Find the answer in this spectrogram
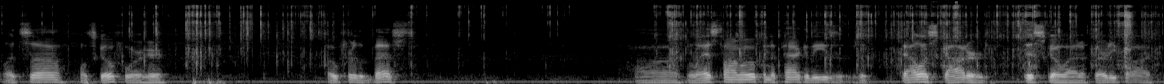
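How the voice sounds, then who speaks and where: A man giving casual, laid-back commentary as he opens card packs, halting and trailing off, with audible heavy breathing. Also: on the low side, steady tone, darkish tone, slight background noise. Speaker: host of a sports card pack-opening video.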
